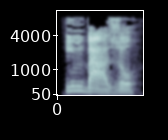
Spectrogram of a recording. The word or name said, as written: imbasare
